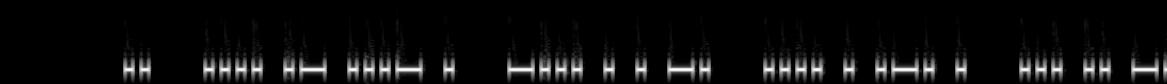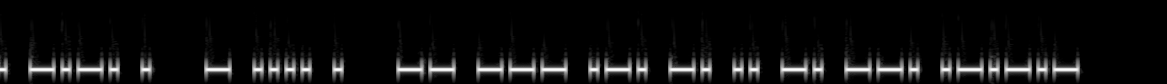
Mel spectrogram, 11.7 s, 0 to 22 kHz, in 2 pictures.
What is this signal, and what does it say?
Morse code, heard as a keyed tone, about 30 wpm, 700 Hz. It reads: I HAVE BEEN HERE SINCE THE MORNING.
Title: Sentences from Top 1000 Words - Review Part 1 - 30wpm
